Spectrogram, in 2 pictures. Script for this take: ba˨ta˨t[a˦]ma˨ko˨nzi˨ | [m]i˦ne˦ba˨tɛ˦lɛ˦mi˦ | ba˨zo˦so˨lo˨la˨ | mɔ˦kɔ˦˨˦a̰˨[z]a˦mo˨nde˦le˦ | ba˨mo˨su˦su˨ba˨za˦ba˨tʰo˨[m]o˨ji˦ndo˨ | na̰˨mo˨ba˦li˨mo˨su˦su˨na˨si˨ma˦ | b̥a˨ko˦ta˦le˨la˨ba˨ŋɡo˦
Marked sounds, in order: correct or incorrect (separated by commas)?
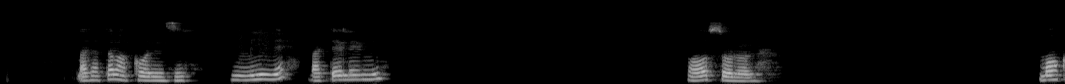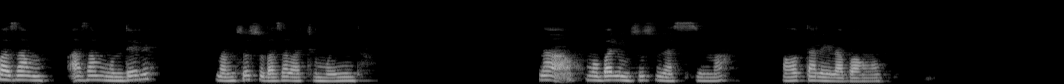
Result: correct, correct, correct, correct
